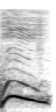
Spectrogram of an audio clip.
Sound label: "woo"; Voice; ooh ahh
